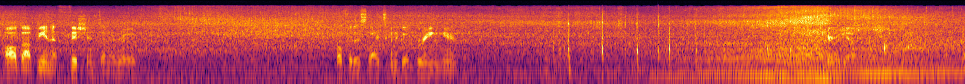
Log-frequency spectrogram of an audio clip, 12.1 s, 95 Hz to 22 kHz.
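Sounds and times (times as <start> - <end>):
tyres hissing on wet road: 0.0 - 11.2
low engine rumble: 0.0 - 11.4.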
